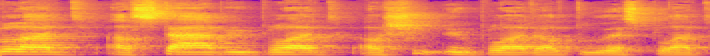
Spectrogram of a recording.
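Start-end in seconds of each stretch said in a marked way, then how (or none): none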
